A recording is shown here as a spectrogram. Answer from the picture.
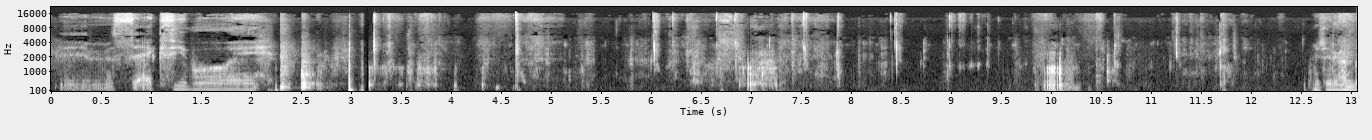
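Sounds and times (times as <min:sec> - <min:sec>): person chewing crunchy food: 0:03.1 - 0:12.6.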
